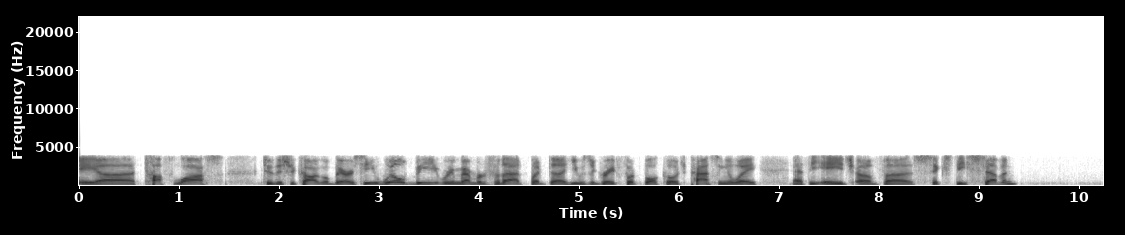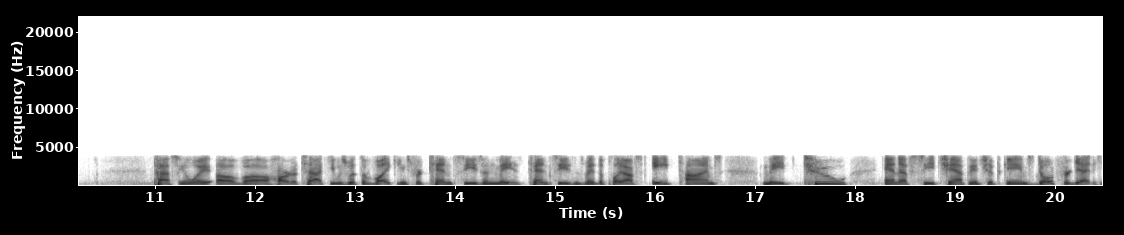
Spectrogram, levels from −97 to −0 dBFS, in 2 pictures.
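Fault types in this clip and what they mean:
G.729 codec: The speech is carried by a low-rate voice codec that rebuilds it from a vocal tract filter, a pitch predictor and a handful of pulses per 10 ms frame, and the roughness heard throughout fits the 8 kbit/s G.729A variant. Damage is plainly audible as a buzzy, synthetic edge. A spectrogram shows nothing above 4 kHz and smeared, blocky harmonics.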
